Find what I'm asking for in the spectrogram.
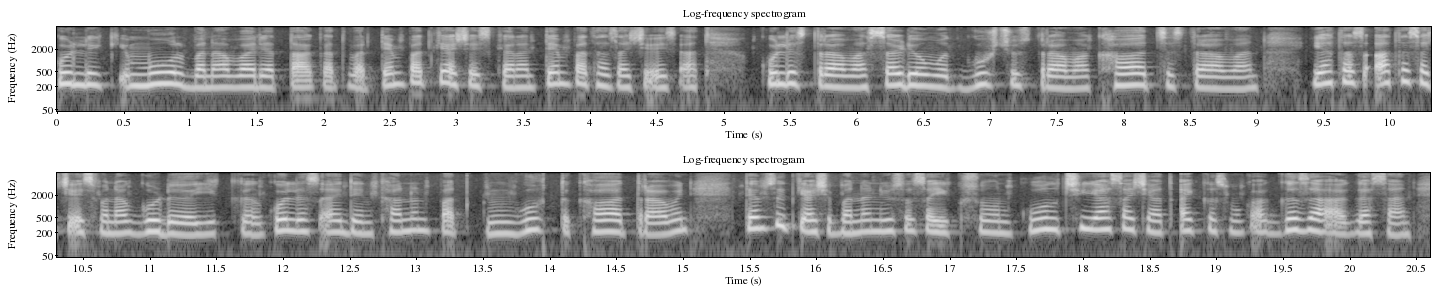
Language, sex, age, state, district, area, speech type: Kashmiri, female, 45-60, Jammu and Kashmir, Baramulla, rural, spontaneous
